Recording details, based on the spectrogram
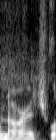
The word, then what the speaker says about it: Norwich: No W on the Norwich. Well done.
